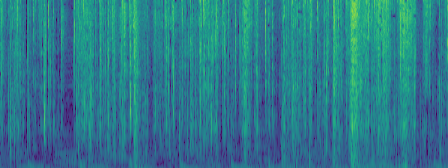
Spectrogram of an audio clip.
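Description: The plastic wrapper of a limited orange-flavoured Tim Tam chocolate biscuit package is torn open, producing many sharp crinkles, cracks and crunchy rustles in an uneven, busy rhythm.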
